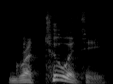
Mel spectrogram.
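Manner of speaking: gratuity, stress on second syllable tu. Teaching how to pronounce a word, saying gratuity with stress on the second syllable. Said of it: "actually the emphasis is on the second syllable".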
